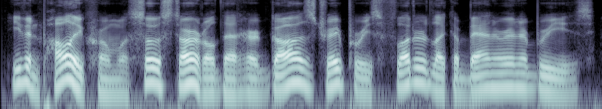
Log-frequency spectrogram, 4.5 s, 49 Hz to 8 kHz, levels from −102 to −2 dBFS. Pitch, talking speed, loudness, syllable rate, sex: 120 Hz, 215 wpm, -18 LUFS, 6.5 syllables/s, male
